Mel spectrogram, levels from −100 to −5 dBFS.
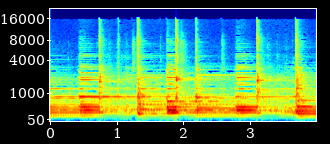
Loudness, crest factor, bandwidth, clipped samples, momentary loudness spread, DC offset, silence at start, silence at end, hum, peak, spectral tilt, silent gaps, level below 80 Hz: -18 LUFS; 18 dB; 17 kHz; under 0.1%; 9 LU; under 0.1%; 0 s; 0 s; none; 0 dBFS; -4 dB/octave; none; -68 dBFS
